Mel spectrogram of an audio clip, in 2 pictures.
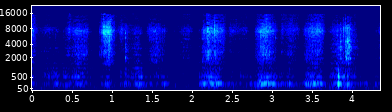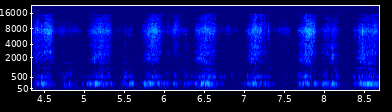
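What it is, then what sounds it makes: Plastic jump rope cord rubbed. A thin, solid, blue-and-white striped plastic-coated jump rope cord is held between fingertips and thumb, then rubbed, bent and rolled near a dark wood-grain shelf. It makes soft, uneven rasping rub strokes about every half second to second, each with a faint low tone near 220 Hz and a breathy bright hiss.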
